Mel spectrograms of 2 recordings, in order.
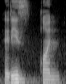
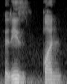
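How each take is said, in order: Both takes have the same delivery.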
